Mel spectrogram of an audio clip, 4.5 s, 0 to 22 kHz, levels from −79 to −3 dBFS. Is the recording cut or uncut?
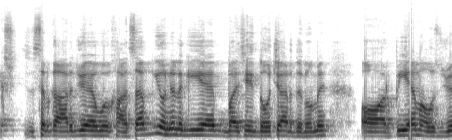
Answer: uncut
